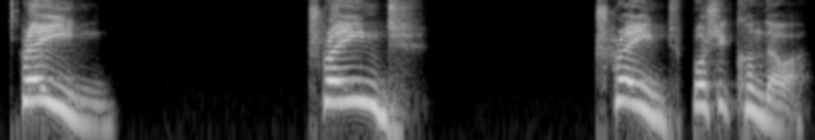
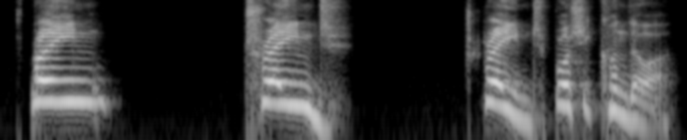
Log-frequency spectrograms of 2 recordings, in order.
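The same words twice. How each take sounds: The two takes are said the same way.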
